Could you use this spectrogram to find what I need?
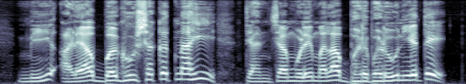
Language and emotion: Marathi, disgusted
